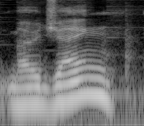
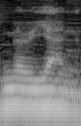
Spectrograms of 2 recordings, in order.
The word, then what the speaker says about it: Mojang: multiple times actually but if you're from the West and you feel like calling at Mojang that's fine the official native pronunciation in the land whence it came is me yang though but they accept either I don't get pissy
